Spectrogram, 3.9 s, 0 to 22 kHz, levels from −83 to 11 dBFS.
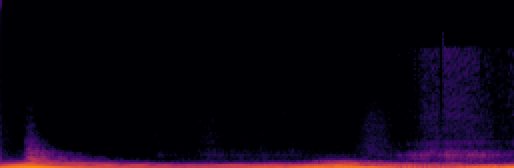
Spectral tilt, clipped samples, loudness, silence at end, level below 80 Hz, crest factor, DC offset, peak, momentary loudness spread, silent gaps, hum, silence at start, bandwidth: -11.5 dB/octave; under 0.1%; -25 LUFS; 0 s; -66 dBFS; 16 dB; under 0.1%; -8 dBFS; 18 LU; none; none; 0 s; 2.6 kHz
